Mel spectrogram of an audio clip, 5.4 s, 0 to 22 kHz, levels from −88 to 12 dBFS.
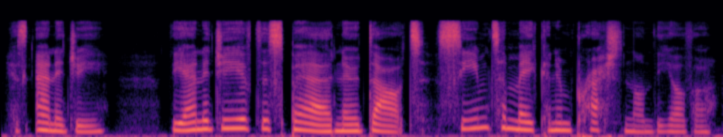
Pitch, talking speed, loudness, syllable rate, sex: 205 Hz, 165 wpm, -21 LUFS, 5.3 syllables/s, female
